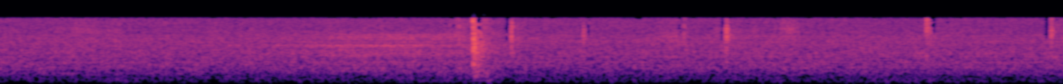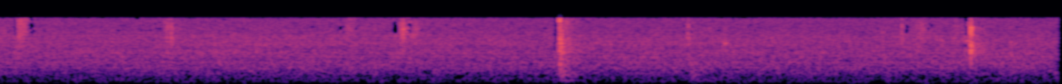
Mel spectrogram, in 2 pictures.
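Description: Light clicks and taps of two wooden pencils being handled and pressed together by hand. Three sharper clicks stand out, about a second and a half in, near five and a half seconds, and near the end, among a few fainter ticks over a faint steady hiss.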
